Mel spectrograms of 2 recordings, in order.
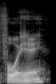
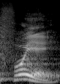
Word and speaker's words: foyer: is the foyer right isn't that what it's pronounced the british way this is the foyer this is the foyer and as you can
